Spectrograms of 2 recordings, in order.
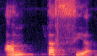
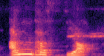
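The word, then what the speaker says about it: अन्धस्य: Then what is antasya? Andhasya.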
